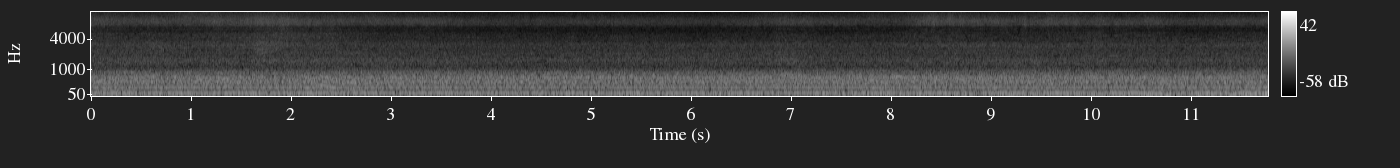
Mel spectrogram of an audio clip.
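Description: Steady low hum and rumble of a steam locomotive and brake van moving slowly along a depot track, with no distinct exhaust beats.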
